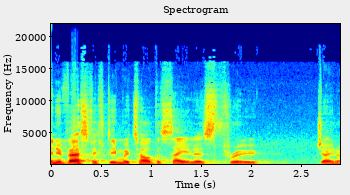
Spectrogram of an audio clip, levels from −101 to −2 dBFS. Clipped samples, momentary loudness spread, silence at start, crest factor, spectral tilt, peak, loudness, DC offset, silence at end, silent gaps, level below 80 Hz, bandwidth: 0.1%; 11 LU; 0 s; 16 dB; -4.5 dB/octave; 0 dBFS; -16 LUFS; under 0.1%; 0 s; none; -52 dBFS; 16.5 kHz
